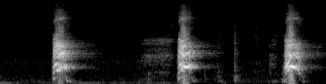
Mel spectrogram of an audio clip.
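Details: A Border Collie reacting to its mirror reflection gives three loud, clipped barks roughly a second apart, with faint soft sounds in the gaps.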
